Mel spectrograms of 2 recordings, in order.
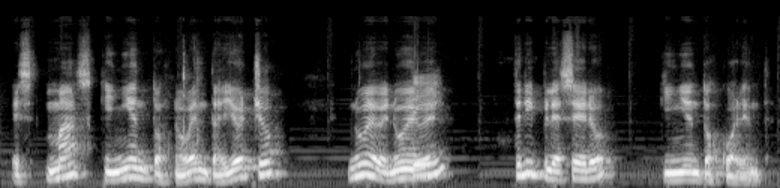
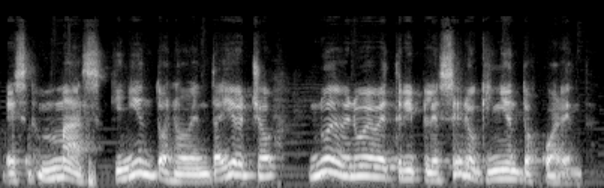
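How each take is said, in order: First: The number is said at a slower pace. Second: The number is said at a quick pace.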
